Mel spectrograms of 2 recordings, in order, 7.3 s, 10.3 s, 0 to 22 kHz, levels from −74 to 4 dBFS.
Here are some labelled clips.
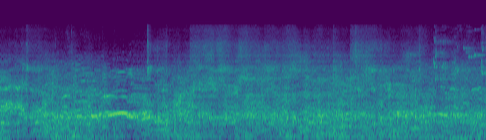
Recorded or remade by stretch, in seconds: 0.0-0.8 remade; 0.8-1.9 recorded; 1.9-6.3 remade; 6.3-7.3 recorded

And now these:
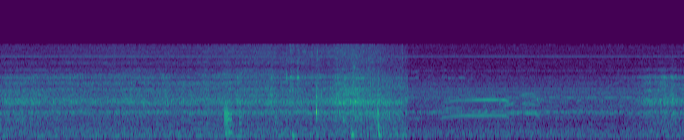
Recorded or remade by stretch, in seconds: 0.0-10.3 recorded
